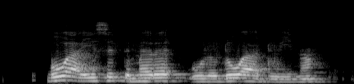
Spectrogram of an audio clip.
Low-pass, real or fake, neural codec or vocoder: 7.2 kHz; real; none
